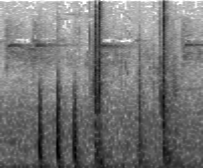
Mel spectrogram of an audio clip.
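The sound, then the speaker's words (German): Knocking on a back door: three quick, evenly spaced raps, then a few softer scattered thumps and clatters, with a faint steady whine in the background. “Wo soll ich jetzt am besten klopfen? An der Hintertür vielleicht?”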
